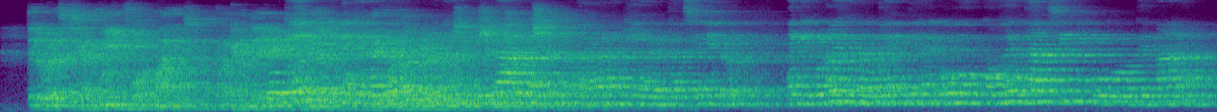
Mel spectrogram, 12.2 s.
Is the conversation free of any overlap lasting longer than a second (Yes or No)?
No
